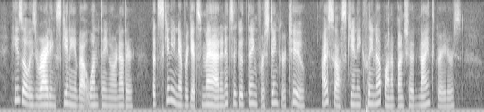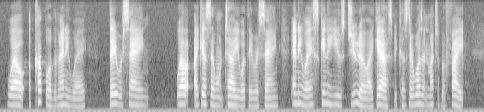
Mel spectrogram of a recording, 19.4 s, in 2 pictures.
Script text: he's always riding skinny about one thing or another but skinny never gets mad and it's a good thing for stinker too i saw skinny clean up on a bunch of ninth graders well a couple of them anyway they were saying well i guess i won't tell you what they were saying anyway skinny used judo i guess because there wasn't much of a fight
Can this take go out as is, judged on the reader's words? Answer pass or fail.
pass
